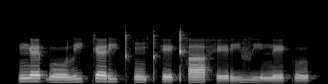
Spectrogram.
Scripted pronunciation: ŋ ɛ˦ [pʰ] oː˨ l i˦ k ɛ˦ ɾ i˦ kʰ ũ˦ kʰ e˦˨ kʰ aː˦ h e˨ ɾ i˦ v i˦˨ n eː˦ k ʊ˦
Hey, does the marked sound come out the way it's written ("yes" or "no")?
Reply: no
